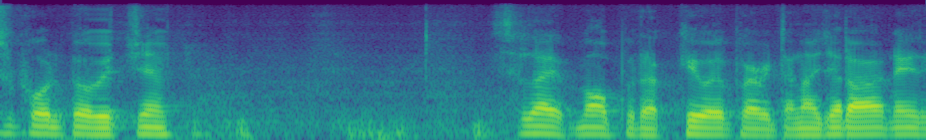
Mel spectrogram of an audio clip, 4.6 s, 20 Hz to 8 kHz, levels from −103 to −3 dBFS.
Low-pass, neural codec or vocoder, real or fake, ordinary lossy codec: 7.2 kHz; codec, 16 kHz in and 24 kHz out, 0.8 kbps, FocalCodec, streaming, 65536 codes; fake; none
